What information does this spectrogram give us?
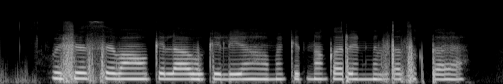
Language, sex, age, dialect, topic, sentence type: Magahi, female, 18-24, Southern, banking, question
